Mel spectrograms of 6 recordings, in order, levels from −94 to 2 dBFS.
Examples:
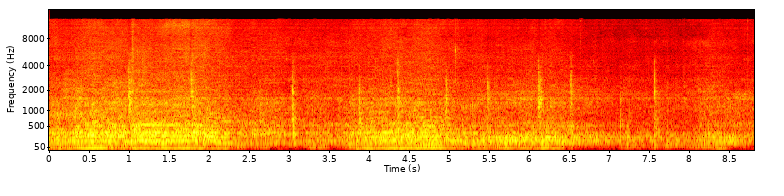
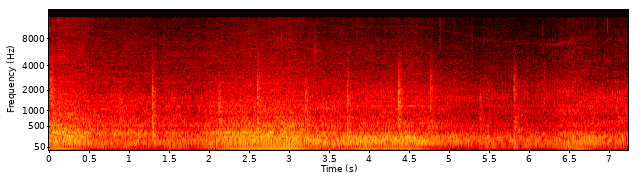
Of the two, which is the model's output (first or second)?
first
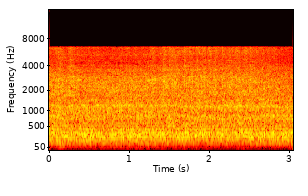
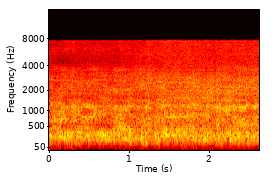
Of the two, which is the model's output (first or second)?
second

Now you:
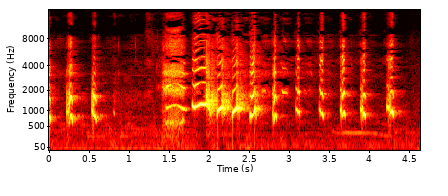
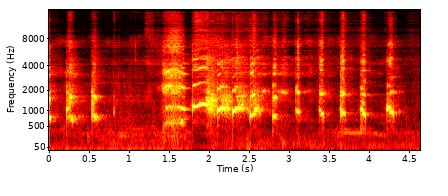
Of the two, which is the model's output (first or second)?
second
